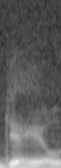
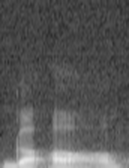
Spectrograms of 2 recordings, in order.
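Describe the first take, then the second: First: "Gael" as a single syllable; wrong pronunciation. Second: "Gaal" in two syllables, ga-AL; vowels pronounced separately. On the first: Teacher showing what it isn't, "Gael" in one syllable. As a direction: merge the vowels of "Gael" into one sound. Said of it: "it's not Gael". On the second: Teacher correcting the name, "Gaal" split into ga-AL. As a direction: split "Gaal" so both a's sound. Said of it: "you pronounce each vowel separately". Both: Shown as a demonstration.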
